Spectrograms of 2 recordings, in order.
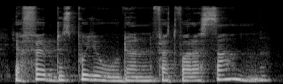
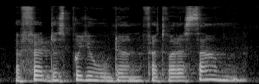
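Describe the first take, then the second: No difference in how they are said.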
